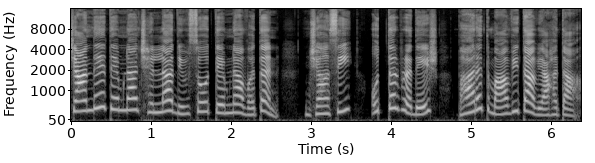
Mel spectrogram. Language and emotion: Gujarati, neutral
